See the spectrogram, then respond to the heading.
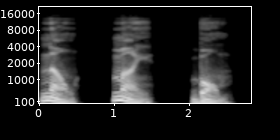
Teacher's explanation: Now let's talk about something unique, nasal sounds. Portuguese uses nasal vowels, sounds that resonate through your nose. · Words like não, mãe, bom. These don't end with a strong consonant. Instead, the sound flows into the nose. To practice this, try humming slightly while saying the vowel.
